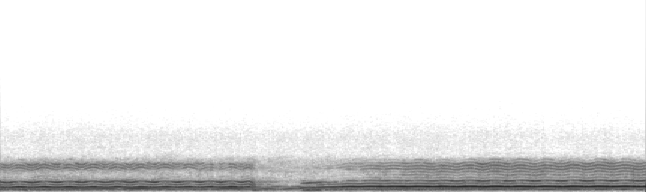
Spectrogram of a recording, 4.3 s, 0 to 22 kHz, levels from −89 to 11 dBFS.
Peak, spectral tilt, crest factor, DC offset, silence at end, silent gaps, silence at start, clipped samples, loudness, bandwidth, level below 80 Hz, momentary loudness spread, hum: -2 dBFS; -5 dB/octave; 10 dB; under 0.1%; 0 s; none; 0 s; under 0.1%; -12 LUFS; 4 kHz; -76 dBFS; 11 LU; none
